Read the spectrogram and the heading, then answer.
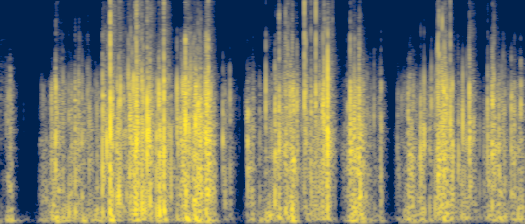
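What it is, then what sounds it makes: Plastic foil zip bag. Long black pointed nails tap and scratch across a flat holographic foil/plastic zip-lock pouch lying on a table, filled with a paper card, wire hoops and small packets. Bright, dense crinkling and crackling come in several bursts separated by brief silences, with little low end and almost no ring after each scrape.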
